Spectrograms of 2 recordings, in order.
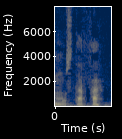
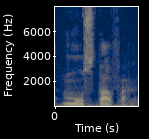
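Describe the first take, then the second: First: The stress falls where Spanish rules would place it. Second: The stress falls where Arabic places it. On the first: The speaker calls it wrong. "por la gramática española sí mucha gente lo pronuncia Mustafa" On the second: The speaker calls it right. "lo correcto en árabe se pronuncia Mustafa"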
